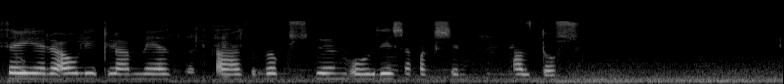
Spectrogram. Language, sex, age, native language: Icelandic, female, 12, Icelandic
